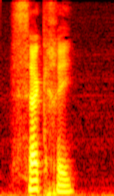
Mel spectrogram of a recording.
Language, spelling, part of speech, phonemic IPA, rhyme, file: French, sacré, adjective / verb, /sa.kʁe/, -e, Fr-sacré.ogg
- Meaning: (adjective) 1. sacred, holy 2. religious 3. very important 4. hell of a; bloody; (verb) past participle of sacrer; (adjective) sacrum, sacral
